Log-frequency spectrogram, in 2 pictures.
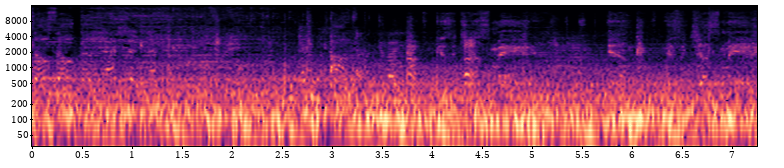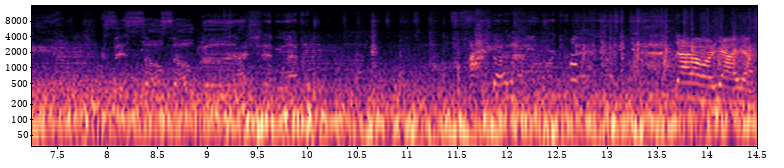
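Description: Steady road and engine rumble inside a moving car's cabin, with music and a singing voice over it.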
